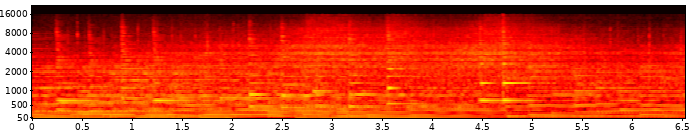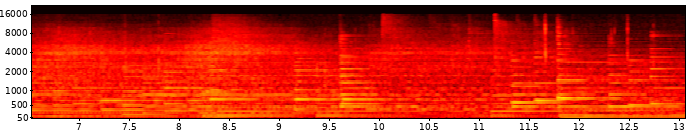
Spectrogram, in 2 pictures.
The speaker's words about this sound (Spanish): Dale ese fuerte, fuerte aplauso al rey.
